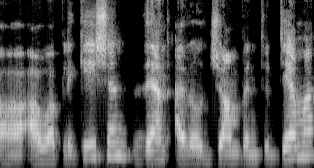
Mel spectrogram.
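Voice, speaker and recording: With a Russian accent and a dark, mellow tone, a woman speaks at a fairly slow pace with lively intonation against a quiet background. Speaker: software product owner. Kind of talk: product demo. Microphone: video call.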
